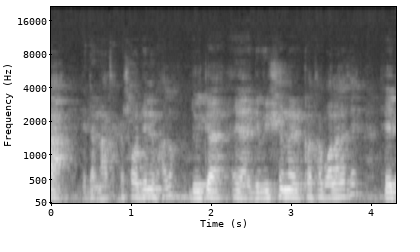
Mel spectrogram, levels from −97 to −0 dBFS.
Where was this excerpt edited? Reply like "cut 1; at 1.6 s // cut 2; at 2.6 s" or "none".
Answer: none

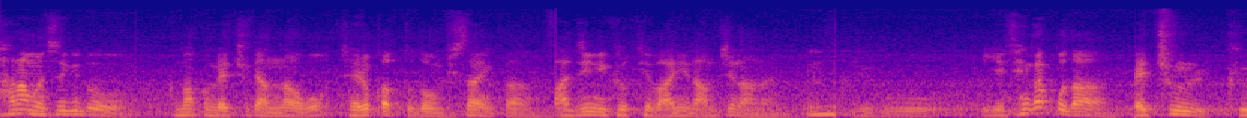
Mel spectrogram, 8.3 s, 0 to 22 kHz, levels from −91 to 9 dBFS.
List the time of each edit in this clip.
none

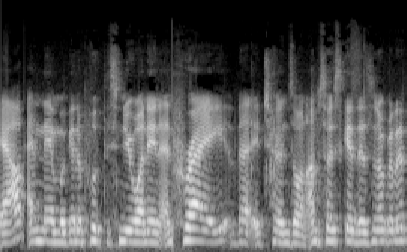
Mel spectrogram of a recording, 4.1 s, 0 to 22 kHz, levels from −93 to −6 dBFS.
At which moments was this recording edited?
none

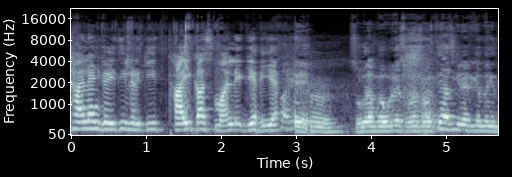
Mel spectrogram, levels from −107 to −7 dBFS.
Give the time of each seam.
cut 1; at 3.0 s

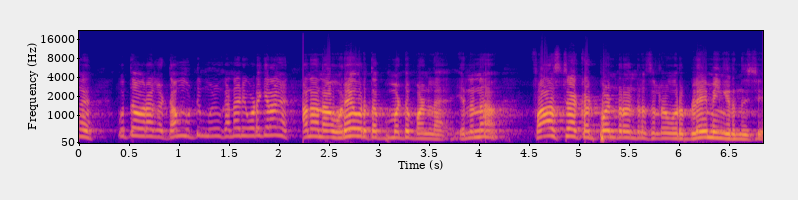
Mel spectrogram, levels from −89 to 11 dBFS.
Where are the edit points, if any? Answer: cut 1; at 2.1 s

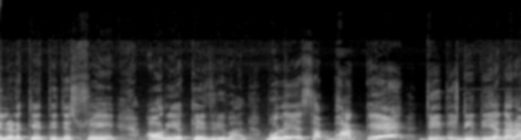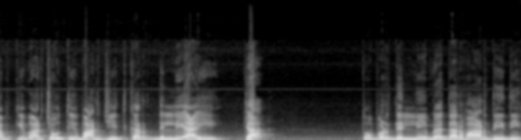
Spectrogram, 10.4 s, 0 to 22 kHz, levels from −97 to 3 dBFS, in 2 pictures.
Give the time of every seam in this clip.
cut 1; at 4.6 s

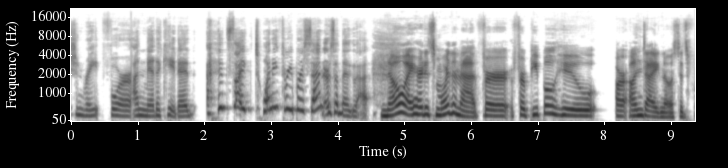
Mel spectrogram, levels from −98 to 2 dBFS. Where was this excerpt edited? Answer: cut 1; at 0.9 s // cut 2; at 4.4 s

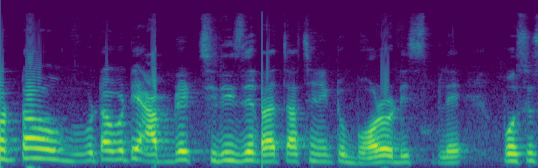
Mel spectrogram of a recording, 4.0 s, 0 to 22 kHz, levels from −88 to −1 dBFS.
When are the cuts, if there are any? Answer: cut 1; at 2.0 s

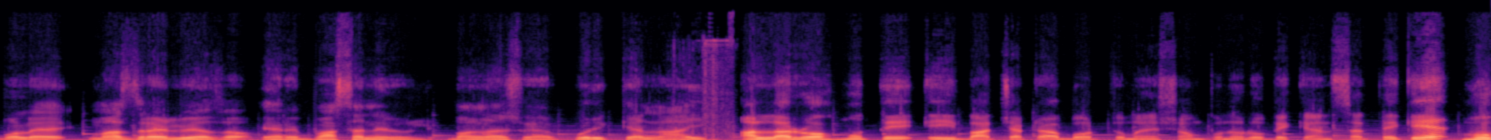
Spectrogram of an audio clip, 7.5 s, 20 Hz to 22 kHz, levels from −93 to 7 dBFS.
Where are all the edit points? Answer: cut 1; at 1.3 s // cut 2; at 3.6 s

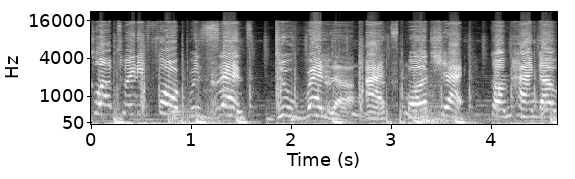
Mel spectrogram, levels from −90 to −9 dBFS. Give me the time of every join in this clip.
none

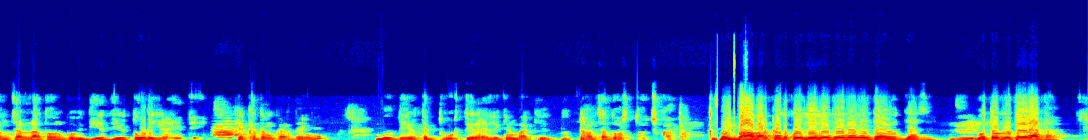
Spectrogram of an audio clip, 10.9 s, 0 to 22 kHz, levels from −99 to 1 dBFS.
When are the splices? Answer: cut 1; at 7.0 s

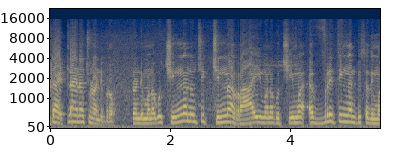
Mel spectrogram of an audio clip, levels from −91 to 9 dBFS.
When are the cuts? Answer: cut 1; at 1.4 s

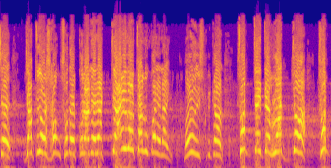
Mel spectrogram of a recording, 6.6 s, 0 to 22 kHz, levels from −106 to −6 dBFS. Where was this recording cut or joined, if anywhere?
none

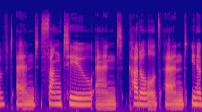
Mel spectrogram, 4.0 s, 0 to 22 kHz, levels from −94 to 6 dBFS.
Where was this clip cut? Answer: none

